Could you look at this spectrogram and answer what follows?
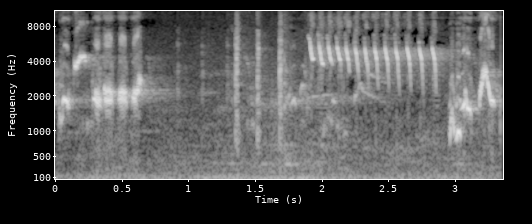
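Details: White-rumped shama singing as a lure for other birds: quick twittering whistles, a short pause with clicks, then a fast even series of about a dozen high pulsed notes and a warbled ending.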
